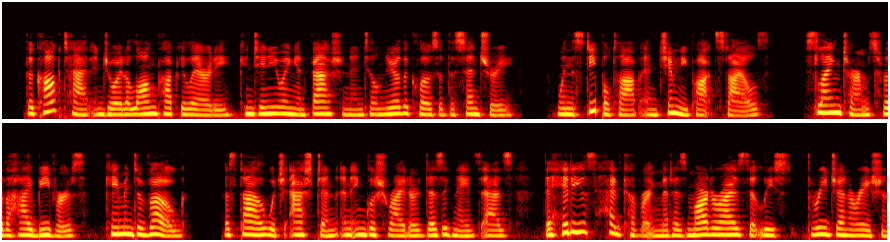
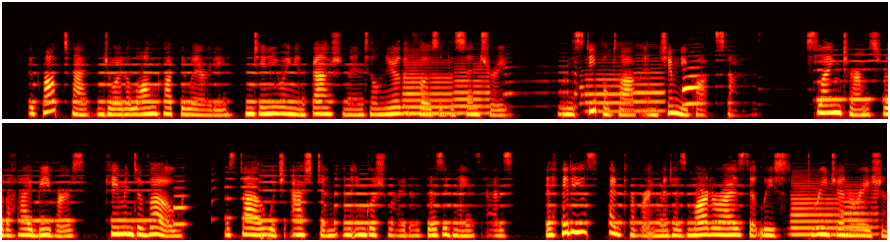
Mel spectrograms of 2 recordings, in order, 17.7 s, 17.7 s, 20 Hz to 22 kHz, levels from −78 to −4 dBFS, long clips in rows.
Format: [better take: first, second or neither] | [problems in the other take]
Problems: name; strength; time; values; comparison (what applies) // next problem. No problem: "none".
first | noise reduction (neural mask model RNNoise)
